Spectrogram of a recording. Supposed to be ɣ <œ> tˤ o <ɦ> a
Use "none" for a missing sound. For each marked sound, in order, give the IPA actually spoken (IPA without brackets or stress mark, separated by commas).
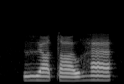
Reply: ø, ɦ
